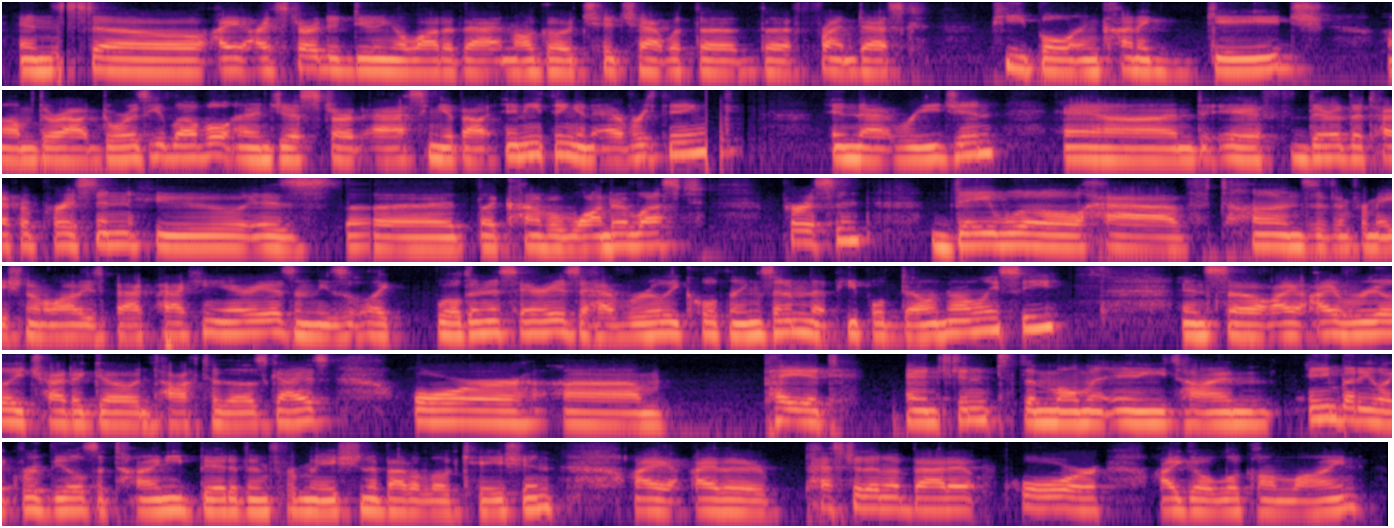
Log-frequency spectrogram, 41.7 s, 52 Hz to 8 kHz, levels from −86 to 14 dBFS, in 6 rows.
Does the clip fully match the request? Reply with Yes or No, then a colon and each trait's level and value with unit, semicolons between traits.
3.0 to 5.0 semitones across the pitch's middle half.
No: narrow, 2.4 semitones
